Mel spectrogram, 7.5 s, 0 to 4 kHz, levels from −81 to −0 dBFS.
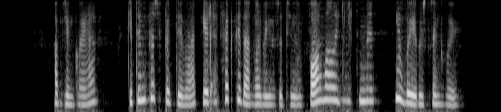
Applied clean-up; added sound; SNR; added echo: neural separator model SepFormer WHAMR!.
